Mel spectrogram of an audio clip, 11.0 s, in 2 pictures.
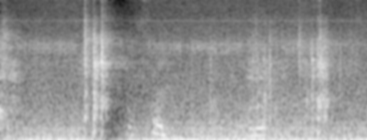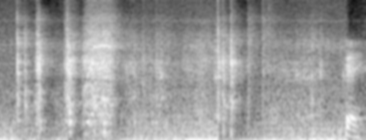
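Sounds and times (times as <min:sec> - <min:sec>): power drill whining: 0:06.4 - 0:07.4.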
